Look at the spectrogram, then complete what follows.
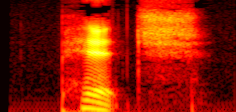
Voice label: "pitch", voice spelling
